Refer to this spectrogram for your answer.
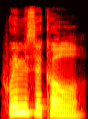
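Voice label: "whimsical", English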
